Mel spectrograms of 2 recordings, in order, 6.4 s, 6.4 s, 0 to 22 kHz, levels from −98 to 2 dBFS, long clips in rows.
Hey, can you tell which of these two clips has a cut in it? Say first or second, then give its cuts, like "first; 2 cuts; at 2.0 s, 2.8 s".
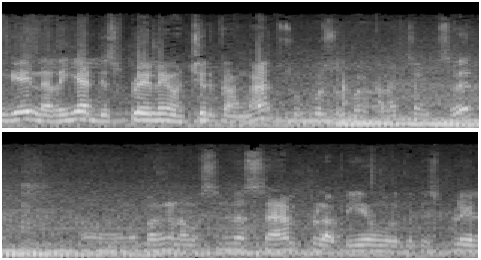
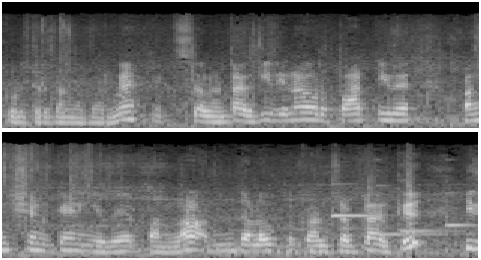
first; 1 cut; at 4.0 s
